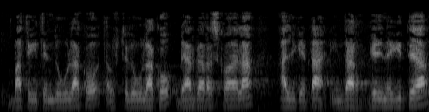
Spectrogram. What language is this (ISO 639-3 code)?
eus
